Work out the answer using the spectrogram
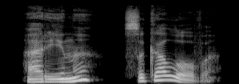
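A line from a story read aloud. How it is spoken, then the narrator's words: Slow and clear. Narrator (Russian): медленно и четко произнесла Кира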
